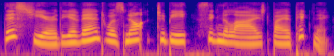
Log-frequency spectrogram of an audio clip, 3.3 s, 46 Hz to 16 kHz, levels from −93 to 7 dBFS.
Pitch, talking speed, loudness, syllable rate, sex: 215 Hz, 215 wpm, -17 LUFS, 5.3 syllables/s, female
